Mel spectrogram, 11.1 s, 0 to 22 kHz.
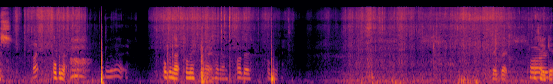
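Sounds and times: plastic bags rustling: 0.0s - 2.3s, 3.0s - 11.0s.

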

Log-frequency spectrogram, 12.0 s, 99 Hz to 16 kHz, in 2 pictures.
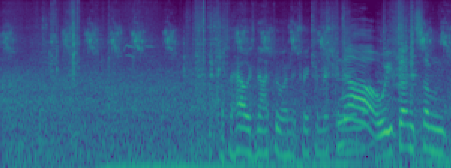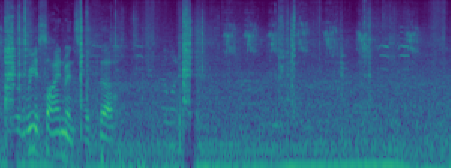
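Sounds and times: low street hum: 0.0s - 12.0s.

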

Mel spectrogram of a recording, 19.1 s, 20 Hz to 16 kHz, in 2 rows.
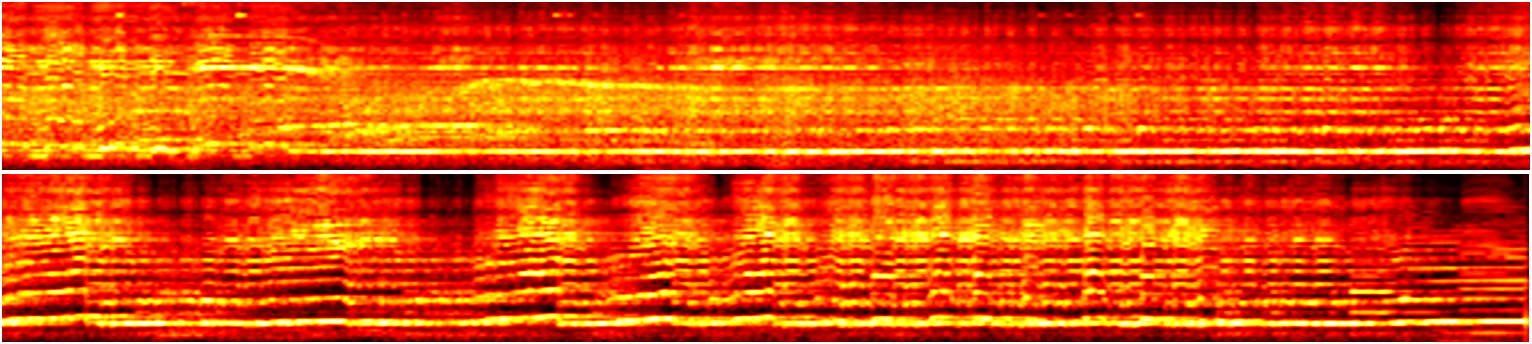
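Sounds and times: reed wind instrument playing: 0.0s - 19.0s.

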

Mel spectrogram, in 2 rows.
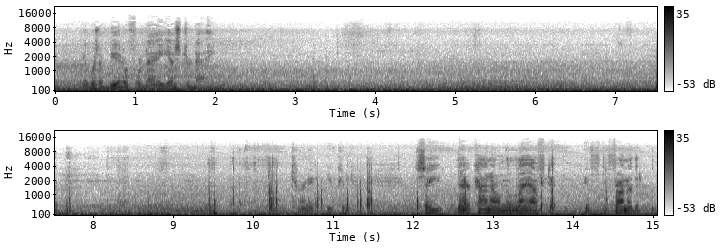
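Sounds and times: engine and tyre rumble: 0.0s - 15.0s.

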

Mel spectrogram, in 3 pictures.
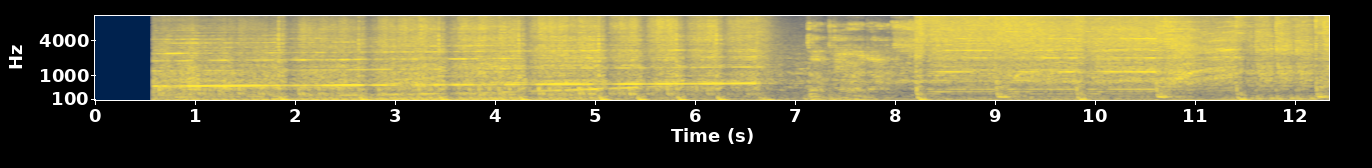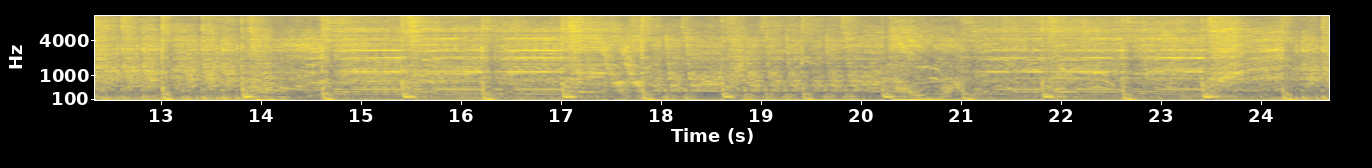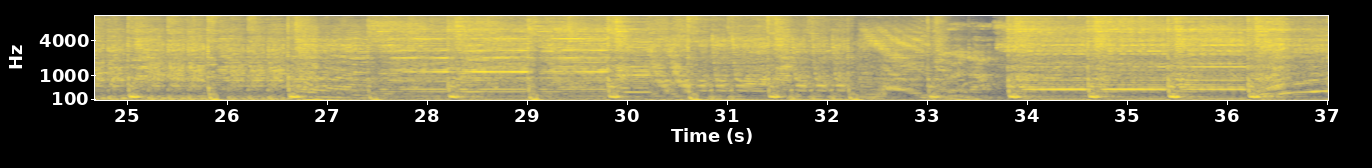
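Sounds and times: loud dubstep music: 0.6s - 37.0s.

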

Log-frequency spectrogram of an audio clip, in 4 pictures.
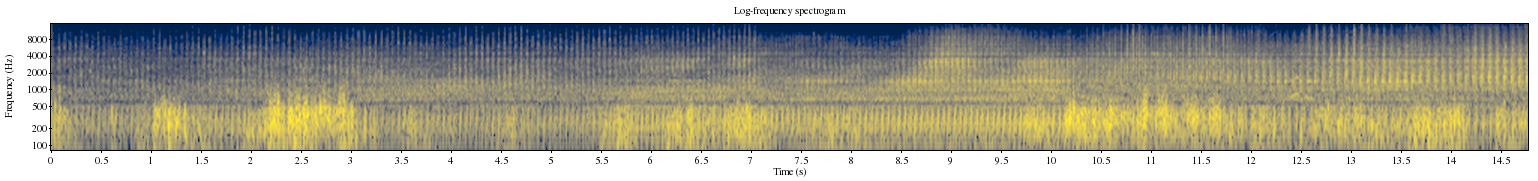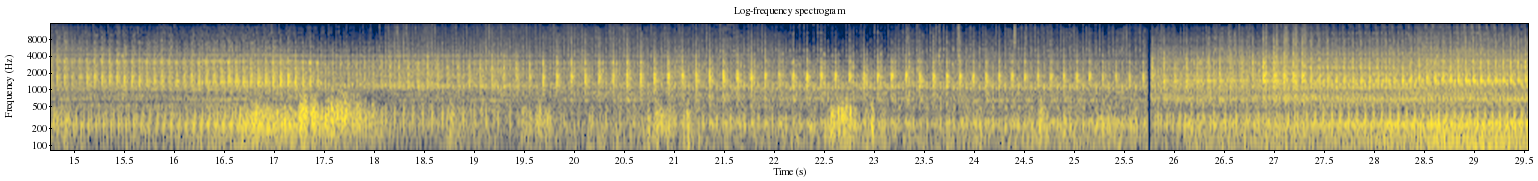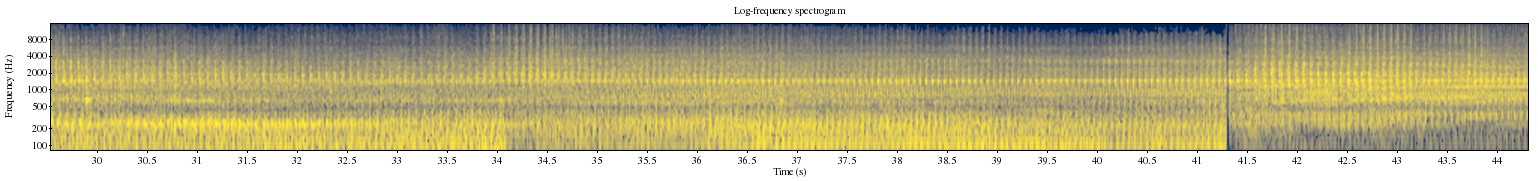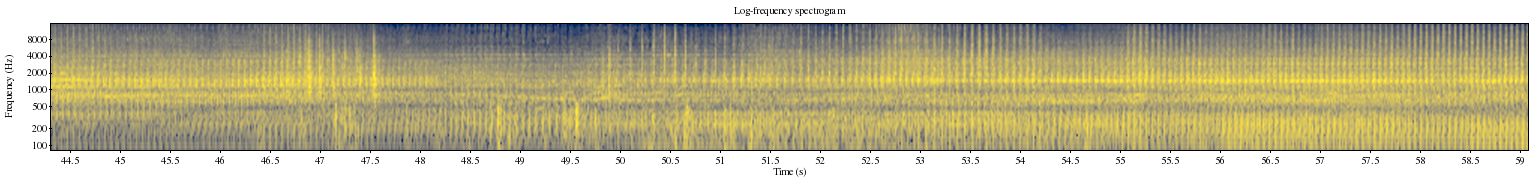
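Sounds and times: diesel engine running under load: 0.0s - 59.0s.

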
